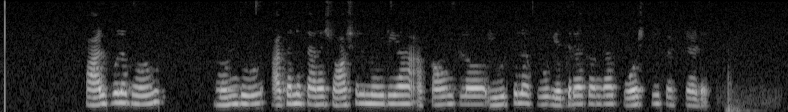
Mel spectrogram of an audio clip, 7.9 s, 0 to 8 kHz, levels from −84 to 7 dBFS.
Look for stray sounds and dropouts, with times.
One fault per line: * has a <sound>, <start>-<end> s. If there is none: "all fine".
* has a thud, 7.2-7.7 s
